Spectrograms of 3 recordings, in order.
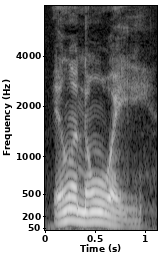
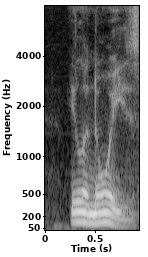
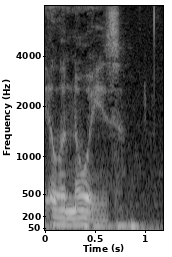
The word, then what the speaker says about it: Illinois: Number 21, USC going east to face number 23, Illinois. Illinois. I love it when people say Illinois. That S is silent, I think.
